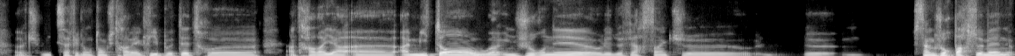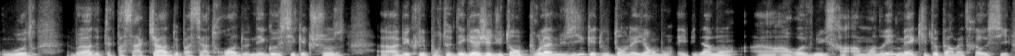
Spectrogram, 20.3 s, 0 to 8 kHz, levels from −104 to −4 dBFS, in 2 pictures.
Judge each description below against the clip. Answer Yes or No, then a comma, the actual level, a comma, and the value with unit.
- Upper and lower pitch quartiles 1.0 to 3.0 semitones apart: No, average, 3.7 semitones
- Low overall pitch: Yes, low, 120 Hz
